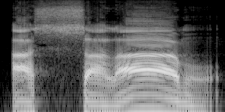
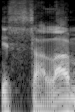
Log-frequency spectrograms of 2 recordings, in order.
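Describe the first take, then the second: First: The word begins with an a vowel. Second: The word begins with an i vowel. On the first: The speaker calls it right. "Dibacalah assalamu" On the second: The speaker calls it wrong. "Tidak issalam"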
